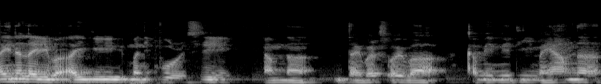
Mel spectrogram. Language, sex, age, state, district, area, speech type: Manipuri, male, 18-30, Manipur, Imphal West, rural, spontaneous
